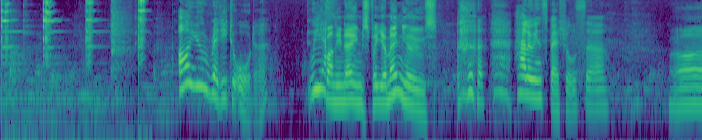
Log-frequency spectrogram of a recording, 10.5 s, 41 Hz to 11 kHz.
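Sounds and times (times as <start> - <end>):
champagne glasses clinking in a toast: 0.0 - 2.3
faint murmur: 0.0 - 4.9, 6.2 - 10.5
speech: 2.7 - 9.2, 10.0 - 10.5.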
